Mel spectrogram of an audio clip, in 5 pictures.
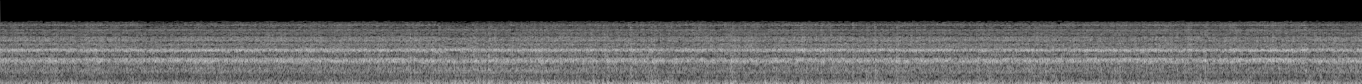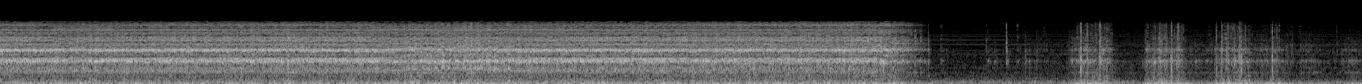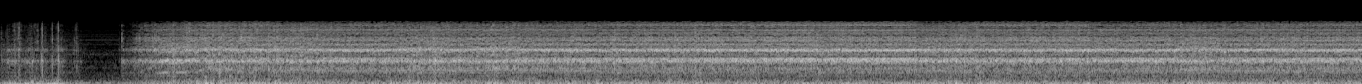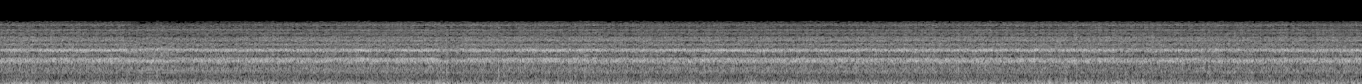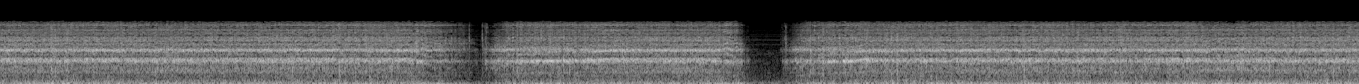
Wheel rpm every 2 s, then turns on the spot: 160, 160, 160, 160, 160, 160, 160, 160, 160, 160, 160, 40, 10, 20, 90, 160, 160, 160, 160, 160, 160, 160, 160, 160, 160, 160, 160, 160, 160, 90, 140, 120, 160, 160.
24-28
